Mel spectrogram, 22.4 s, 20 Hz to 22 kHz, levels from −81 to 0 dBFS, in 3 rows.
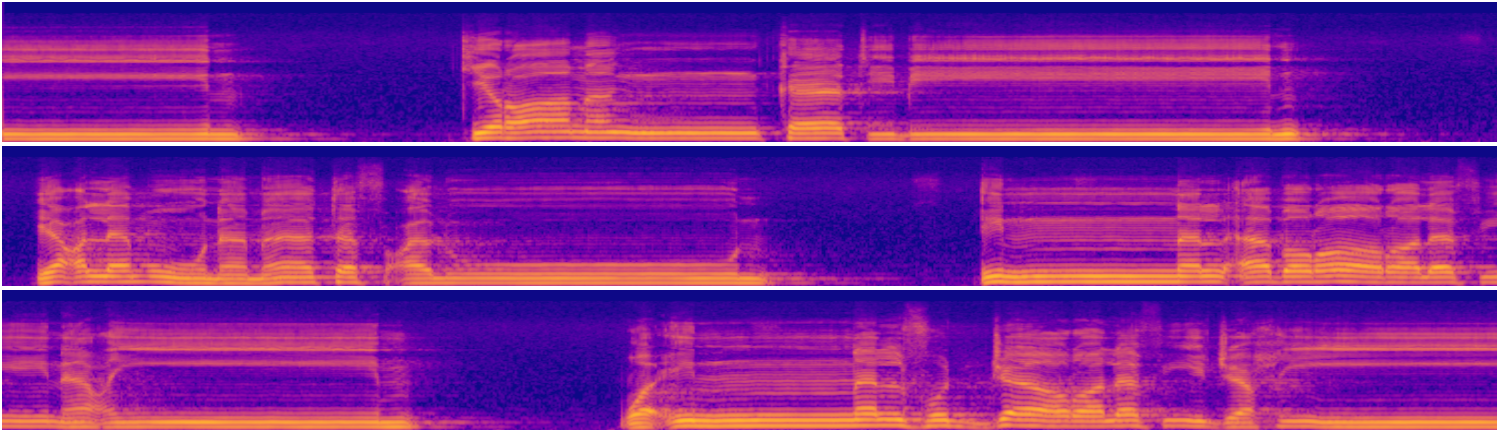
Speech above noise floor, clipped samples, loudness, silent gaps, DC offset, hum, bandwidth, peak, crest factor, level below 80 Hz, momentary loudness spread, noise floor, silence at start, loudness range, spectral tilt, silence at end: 35 dB; under 0.1%; -18 LUFS; none; under 0.1%; none; 15.5 kHz; -2 dBFS; 16 dB; -62 dBFS; 6 LU; -53 dBFS; 0 s; 3 LU; -5 dB/octave; 0 s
